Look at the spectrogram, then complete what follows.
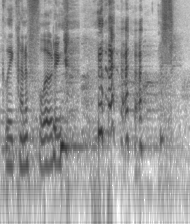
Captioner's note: laughter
